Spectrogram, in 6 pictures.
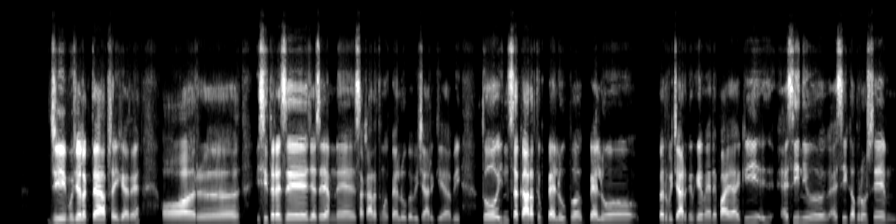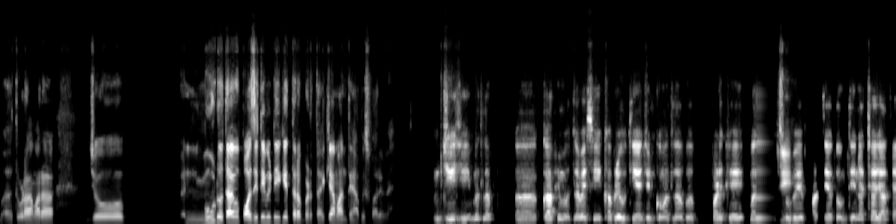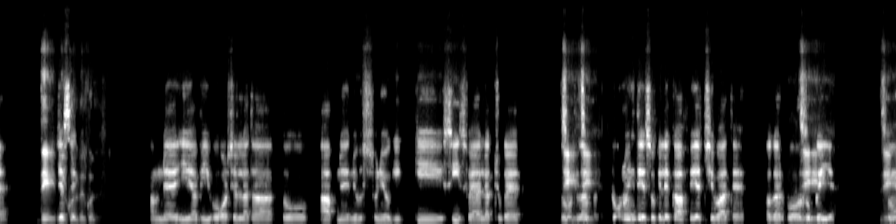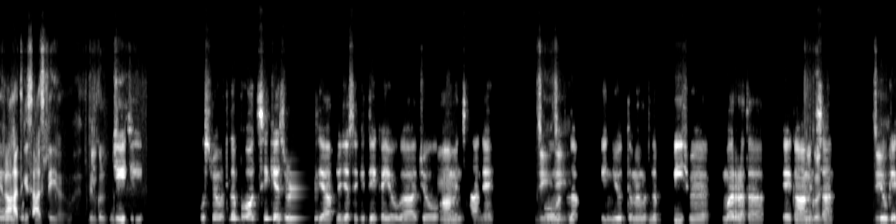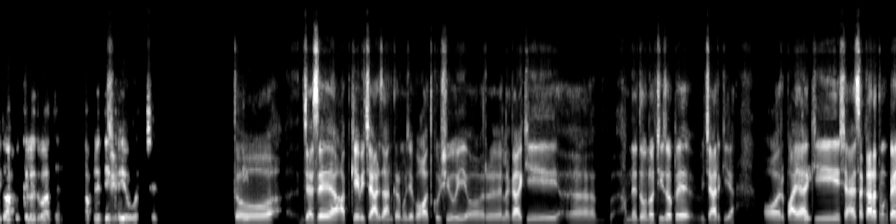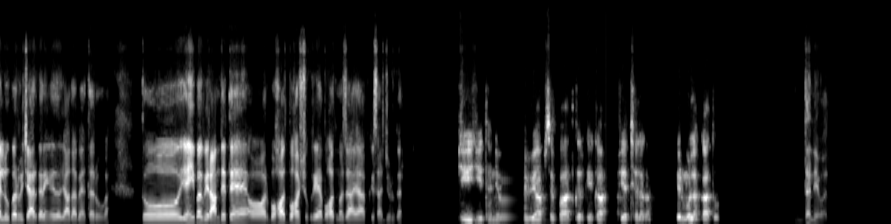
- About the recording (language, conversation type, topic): Hindi, unstructured, आपके हिसाब से खबरों का हमारे मूड पर कितना असर होता है?
- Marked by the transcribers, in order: static; in English: "न्यू"; in English: "मूड"; in English: "पॉज़िटिविटी"; distorted speech; in English: "वॉर"; in English: "न्यूज़"; in English: "सीज़फायर"; in English: "वॉर"; in English: "कैज़ुअल्टी"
